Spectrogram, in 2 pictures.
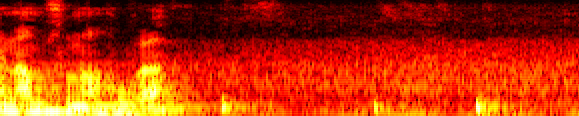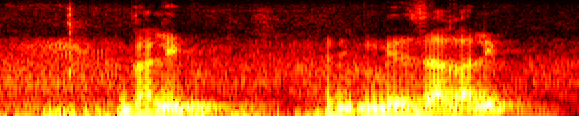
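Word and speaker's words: ग़ालिब: अब ये अगर ये बिंदी ना हो तो ये गालिब है, पर अगर बिंदी आ गई है तो अब इसका फ़र्क देखिए क्या पड़ा है इसके प्रोनाउंसिएशन में। अब ये गालिब नहीं गालिब हो गया है, गालिब। अब गला जो है वो थोड़ा भर सा जाएगा, गालिब।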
